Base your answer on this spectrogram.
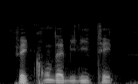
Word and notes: fécondabilité: /fe.kɔ̃.da.bi.li.te/; France; French

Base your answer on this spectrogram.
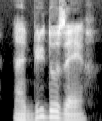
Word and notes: bulldozer: [ɛ̃ byl.do.zɛʁ]

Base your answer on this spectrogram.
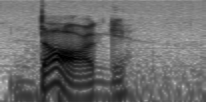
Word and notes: dag: /dɑː(ɡ)/

